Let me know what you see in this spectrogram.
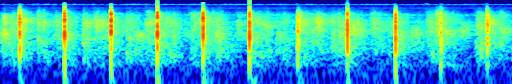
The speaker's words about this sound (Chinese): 俾啲掌声我哋嘅父神。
